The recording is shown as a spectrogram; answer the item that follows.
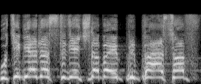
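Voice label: status check, battlechatter, Russian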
